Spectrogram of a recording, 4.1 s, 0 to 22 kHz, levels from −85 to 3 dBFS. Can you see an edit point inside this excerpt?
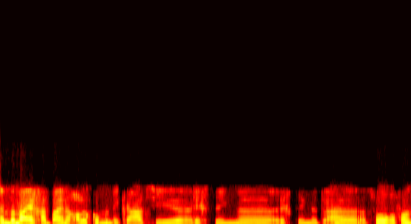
no; 0 cuts

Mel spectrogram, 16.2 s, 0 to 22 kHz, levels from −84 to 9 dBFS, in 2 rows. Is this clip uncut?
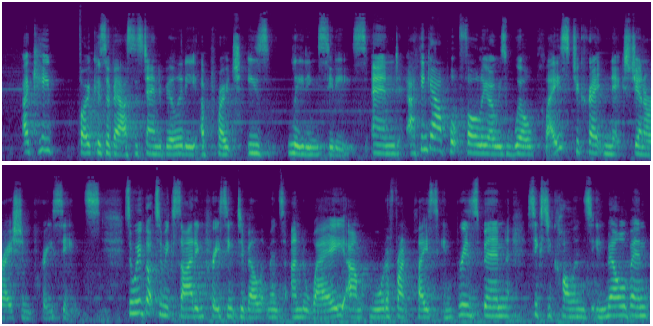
yes; 0 cuts

